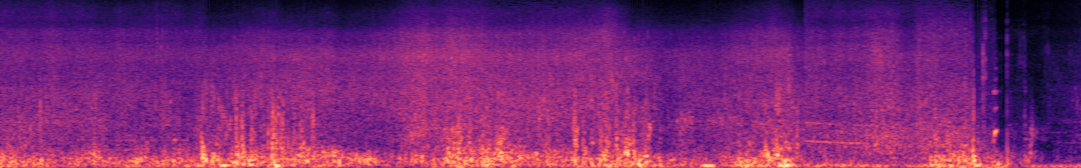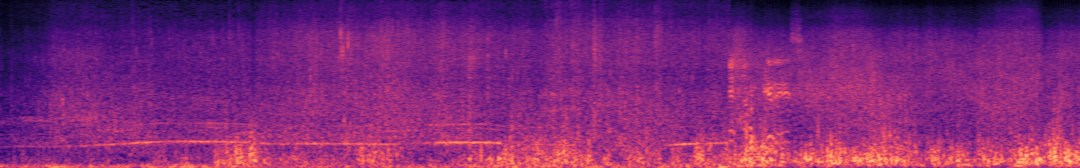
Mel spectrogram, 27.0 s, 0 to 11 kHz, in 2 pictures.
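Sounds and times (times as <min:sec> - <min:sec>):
water rushing along hulls: 0:00.0 - 0:27.0
wind buffeting microphone: 0:00.0 - 0:27.0
faint steady whine: 0:10.1 - 0:23.0.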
